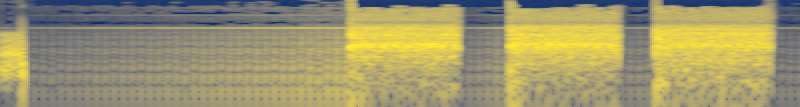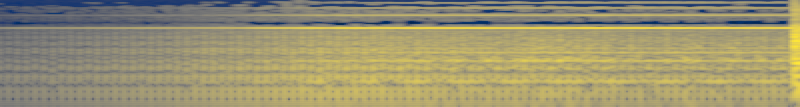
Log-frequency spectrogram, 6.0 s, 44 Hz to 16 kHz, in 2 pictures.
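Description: Three short bursts of radio static hiss over the aircraft intercom, a little over a second in, then the T67 Firefly's engine drone growing louder and holding steady, with a faint thin high whine.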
